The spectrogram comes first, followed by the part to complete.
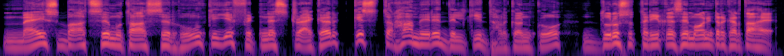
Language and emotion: Urdu, surprised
